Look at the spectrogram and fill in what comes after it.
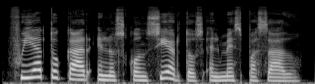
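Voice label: I went to play at the concerts last month, Spanish, female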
